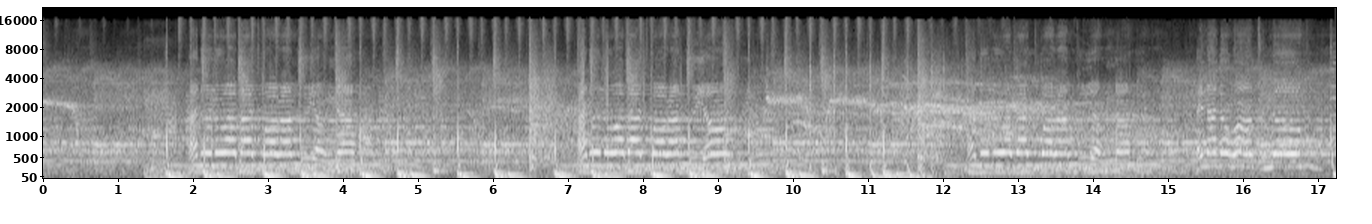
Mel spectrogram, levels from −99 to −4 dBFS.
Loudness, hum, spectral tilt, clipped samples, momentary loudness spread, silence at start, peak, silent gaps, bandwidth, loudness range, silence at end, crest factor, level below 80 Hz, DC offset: -18 LUFS; none; -5.5 dB/octave; under 0.1%; 6 LU; 0 s; -2 dBFS; none; 17 kHz; 2 LU; 0 s; 16 dB; -26 dBFS; under 0.1%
